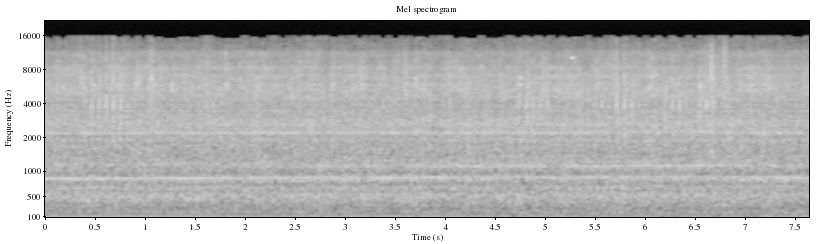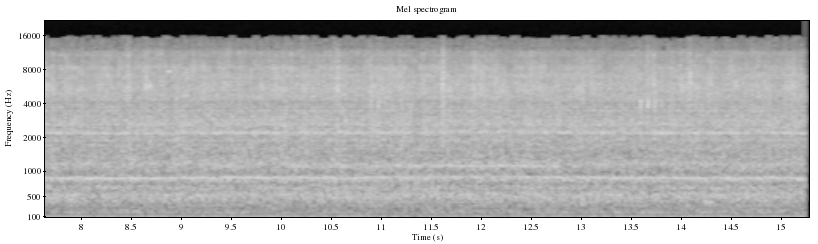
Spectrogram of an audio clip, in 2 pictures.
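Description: A tractor engine drones steadily from close by.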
